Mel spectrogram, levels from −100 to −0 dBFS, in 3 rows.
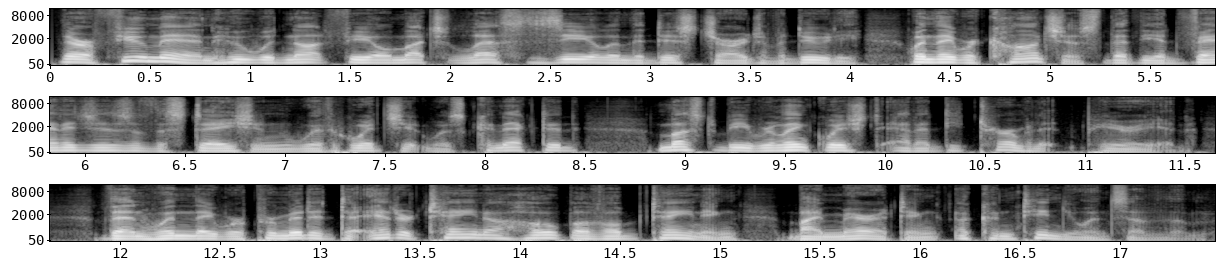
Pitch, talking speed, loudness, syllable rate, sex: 110 Hz, 190 wpm, -20 LUFS, 5.6 syllables/s, male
